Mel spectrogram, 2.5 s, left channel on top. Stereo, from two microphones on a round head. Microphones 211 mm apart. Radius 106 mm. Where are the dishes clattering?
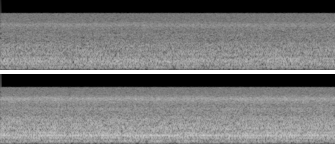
I don't hear dishes clattering.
